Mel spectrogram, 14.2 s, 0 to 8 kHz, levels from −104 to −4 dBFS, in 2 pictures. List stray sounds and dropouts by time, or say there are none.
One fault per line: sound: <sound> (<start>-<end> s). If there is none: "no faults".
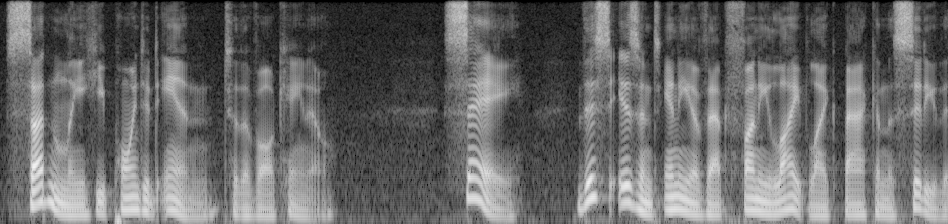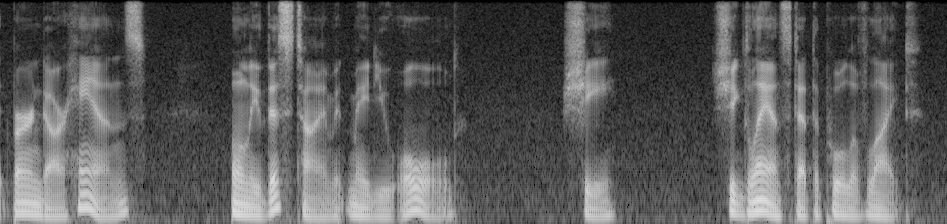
no faults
